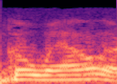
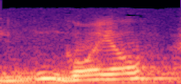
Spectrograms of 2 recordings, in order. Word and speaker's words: goel: The word for kinsman there is the Hebrew word goel, or the Yiddish pronunciation might be goyel.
